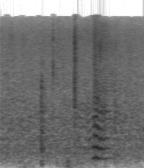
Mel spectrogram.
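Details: Honey bees around a summer apiary pavilion housing bee colonies, kept under organic beekeeping: a short humming buzz swells near the end, a low steady tone with a higher overtone, after a couple of faint clicks over soft background hiss.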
